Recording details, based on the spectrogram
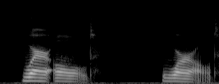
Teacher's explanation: To make that L sound, your tongue has to release from the back and swing forward to tap right behind your top front teeth. So, you are physically moving from a retracted tongue to a forward tap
